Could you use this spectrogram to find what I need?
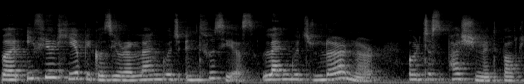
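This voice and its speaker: Room echo is audible in this clip. A woman talks at a moderate pace. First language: Italian. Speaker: language teacher and vlogger. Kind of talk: casual vlog monologue.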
